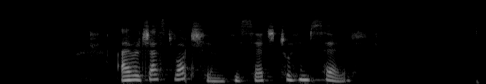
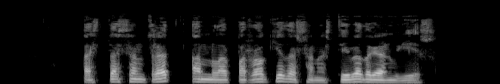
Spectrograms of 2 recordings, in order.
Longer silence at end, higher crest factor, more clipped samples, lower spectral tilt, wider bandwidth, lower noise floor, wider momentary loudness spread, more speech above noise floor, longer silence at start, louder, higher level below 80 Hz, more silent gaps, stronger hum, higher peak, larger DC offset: first, 1.25 s vs 0.65 s; about the same, 22 dB vs 20 dB; neither; about the same, -5 dB/octave vs -5.5 dB/octave; about the same, 11.5 kHz vs 11 kHz; first, -85 dBFS vs -80 dBFS; first, 23 LU vs 9 LU; second, 46 dB vs 56 dB; about the same, 0.9 s vs 0.85 s; second, -39 LUFS vs -24 LUFS; second, -80 dBFS vs -58 dBFS; neither; neither; second, -20 dBFS vs -4 dBFS; neither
